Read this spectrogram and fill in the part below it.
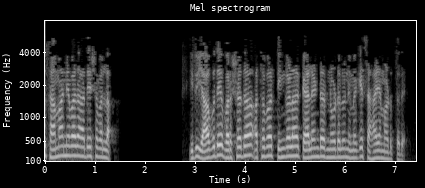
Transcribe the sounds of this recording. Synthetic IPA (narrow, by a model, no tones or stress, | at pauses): saːmaːnjɐʋaːd̪ɐaːd̪ɛːʃɐʋɐlːɐ | id̪ujaːʋud̪e̞ːʋɐɾʂɐd̪ɐɐt̪ʰɐʋaːt̪iŋɡɐɭɐkaːleɳɖɐɾnoːɽɐlunimɐɡe̞sɐɦaːjɐmaːɽut̪ːɐd̪e̞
